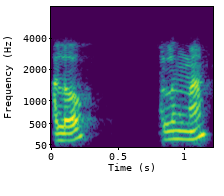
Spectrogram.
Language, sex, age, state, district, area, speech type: Tamil, male, 18-30, Tamil Nadu, Dharmapuri, rural, conversation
